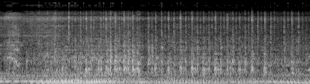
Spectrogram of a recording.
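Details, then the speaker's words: Track car after a track session overheat shutdown caused by a failed radiator cap: engine runs roughly with uneven knocking under idle; engine considered blown and done. "Alright, shut off. It's knocking like a Jehovah's Witness. So this thing is done for it."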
